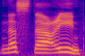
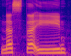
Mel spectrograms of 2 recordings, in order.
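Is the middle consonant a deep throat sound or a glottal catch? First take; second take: throat sound; glottal catch. First: The middle consonant is a deep throat sound. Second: The middle consonant is a brief glottal catch. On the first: We ask You for help. The speaker calls it right. "आइन के साथ" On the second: We grow tired of You. The speaker calls it wrong. "आइन की जगह हमज़ा पढ़ जाते हैं"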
